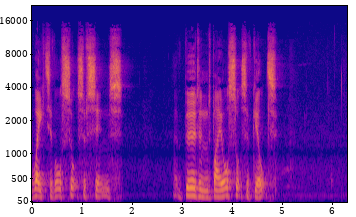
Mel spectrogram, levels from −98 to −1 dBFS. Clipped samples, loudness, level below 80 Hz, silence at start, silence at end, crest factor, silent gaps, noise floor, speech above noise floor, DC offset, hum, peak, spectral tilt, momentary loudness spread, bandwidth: under 0.1%; -29 LUFS; -84 dBFS; 0 s; 1.4 s; 20 dB; none; -76 dBFS; 44 dB; under 0.1%; none; -14 dBFS; -1.5 dB/octave; 8 LU; 16 kHz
